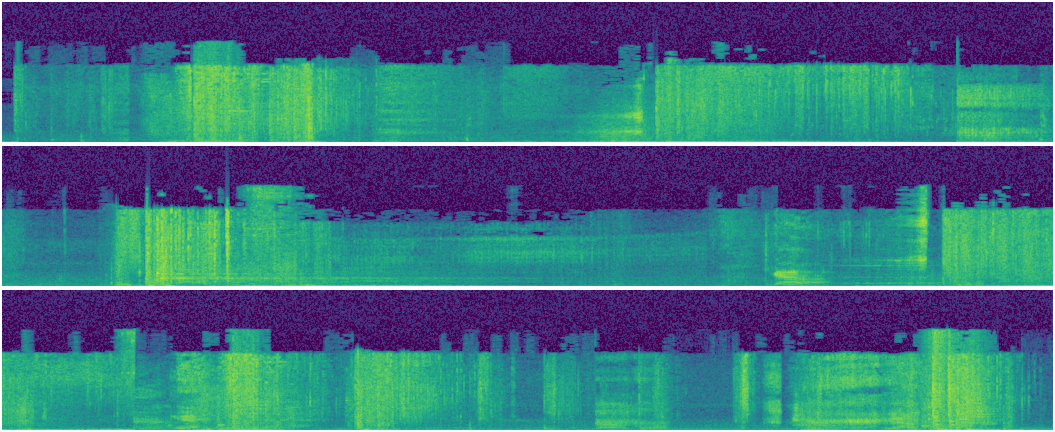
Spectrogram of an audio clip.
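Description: Heavy melee blows thud and squelch into flesh.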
